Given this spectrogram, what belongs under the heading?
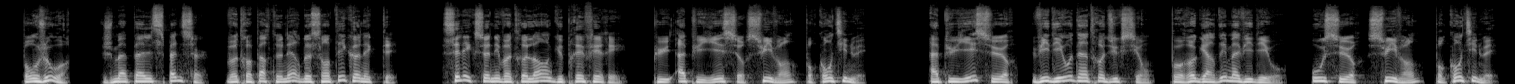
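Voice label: French Canadian tutorial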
